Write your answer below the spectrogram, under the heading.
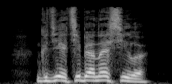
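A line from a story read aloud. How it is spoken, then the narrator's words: Mother's exclamation. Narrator (Russian): воскликнула мама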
